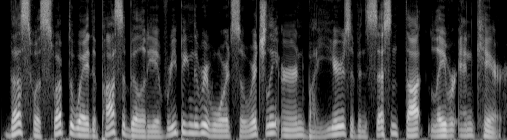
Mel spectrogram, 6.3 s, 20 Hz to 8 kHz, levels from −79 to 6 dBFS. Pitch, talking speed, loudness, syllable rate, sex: 130 Hz, 200 wpm, -18 LUFS, 5.4 syllables/s, male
